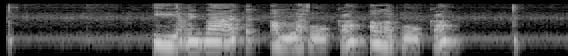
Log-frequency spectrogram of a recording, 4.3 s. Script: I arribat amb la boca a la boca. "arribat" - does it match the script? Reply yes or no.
yes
